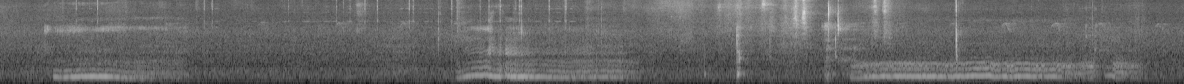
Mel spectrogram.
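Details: Pepsi the kitten guards shrimp and will not share it, giving three drawn-out, wavering low growls several seconds apart; scattered clatter and tapping noises sound between them in a small room.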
